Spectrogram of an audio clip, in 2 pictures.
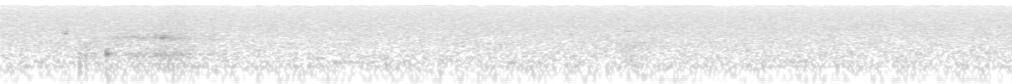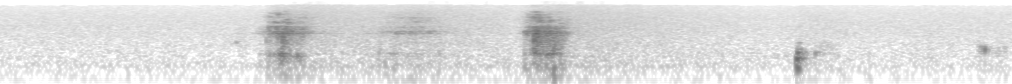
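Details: Person with a very runny nose who can't stop sneezing: a quick run of three or four sharp sneezes in succession in a quiet room.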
